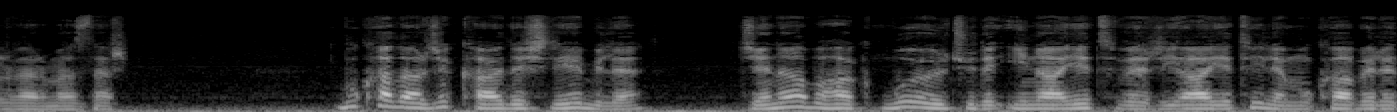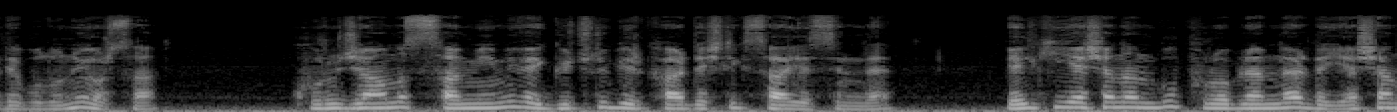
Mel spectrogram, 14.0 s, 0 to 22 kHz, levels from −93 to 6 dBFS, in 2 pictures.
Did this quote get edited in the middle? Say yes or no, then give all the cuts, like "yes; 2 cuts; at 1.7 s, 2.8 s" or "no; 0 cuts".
yes; 1 cut; at 1.6 s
